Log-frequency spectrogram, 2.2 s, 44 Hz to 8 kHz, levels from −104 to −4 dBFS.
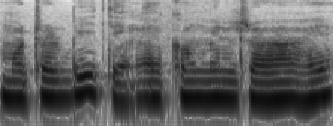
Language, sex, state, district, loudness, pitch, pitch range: Hindi, male, Arunachal Pradesh, Longding, -15 LUFS, 145 Hz, 140-150 Hz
